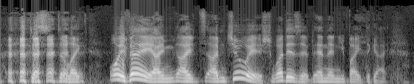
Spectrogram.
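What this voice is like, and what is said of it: Put-on 1950s Catskills Jewish accent. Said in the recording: “That's my Stan Friedman Catskills Jewish accent from the 1950s.”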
